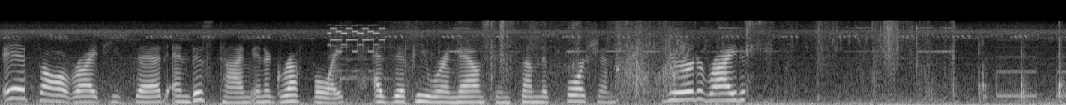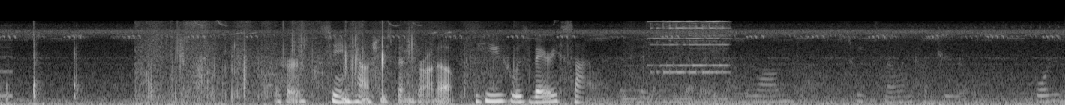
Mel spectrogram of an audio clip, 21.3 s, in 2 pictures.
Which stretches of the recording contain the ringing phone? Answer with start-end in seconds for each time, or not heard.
3.2-4.0, 8.9-10.8, 16.9-18.0.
